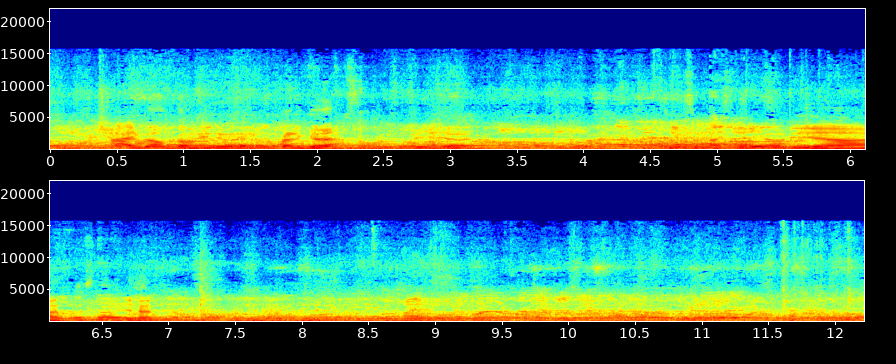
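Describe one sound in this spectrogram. A crowd of young people chatters loudly in a large room.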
